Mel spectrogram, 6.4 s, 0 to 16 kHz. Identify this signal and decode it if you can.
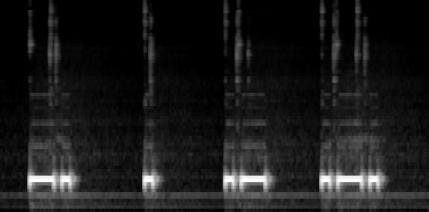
Morse code, heard as a keyed tone, about 10 wpm, spaced as for 6 wpm, 580 Hz. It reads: NEAR
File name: 2of5-words-1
